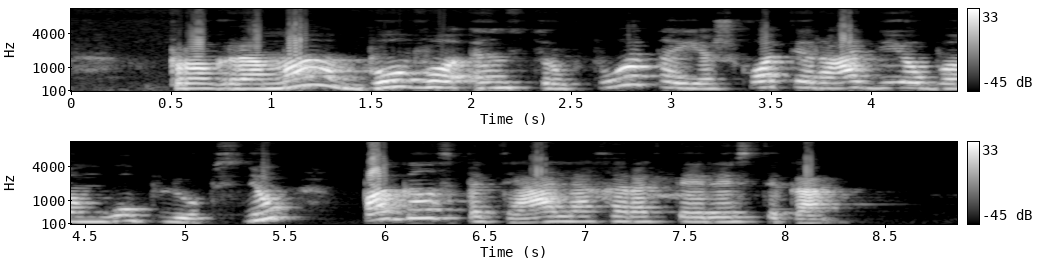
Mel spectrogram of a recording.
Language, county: Lithuanian, Vilnius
